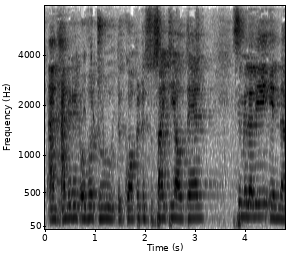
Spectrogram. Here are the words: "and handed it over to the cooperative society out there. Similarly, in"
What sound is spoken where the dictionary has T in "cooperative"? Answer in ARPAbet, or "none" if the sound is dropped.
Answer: T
